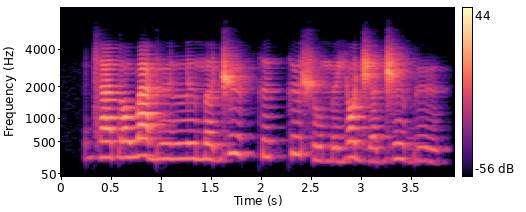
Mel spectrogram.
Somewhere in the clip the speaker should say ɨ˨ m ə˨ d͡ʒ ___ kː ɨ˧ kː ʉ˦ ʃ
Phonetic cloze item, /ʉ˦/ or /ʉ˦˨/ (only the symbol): ʉ˦˨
